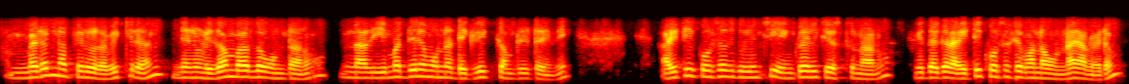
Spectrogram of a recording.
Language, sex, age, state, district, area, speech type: Telugu, male, 30-45, Telangana, Nizamabad, urban, conversation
